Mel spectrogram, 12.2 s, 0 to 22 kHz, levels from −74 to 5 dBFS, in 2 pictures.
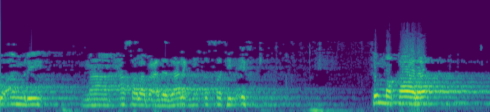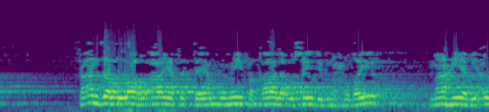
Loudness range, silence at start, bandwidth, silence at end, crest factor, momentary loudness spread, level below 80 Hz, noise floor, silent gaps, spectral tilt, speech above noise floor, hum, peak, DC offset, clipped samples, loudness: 5 LU; 0 s; 7.6 kHz; 0 s; 12 dB; 20 LU; -38 dBFS; -39 dBFS; none; -7.5 dB/octave; 29 dB; none; 0 dBFS; under 0.1%; 0.3%; -11 LUFS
